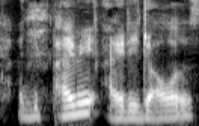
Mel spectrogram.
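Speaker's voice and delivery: ordinary talk, nothing marked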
